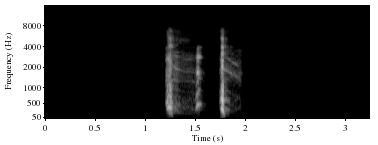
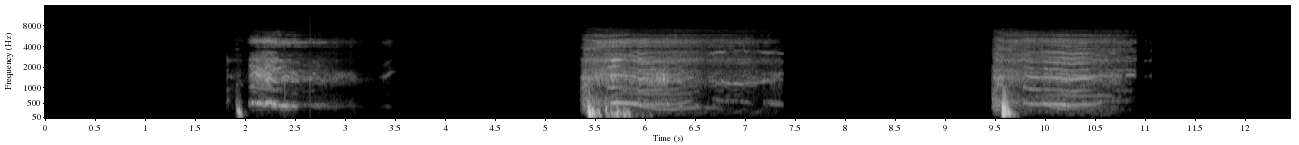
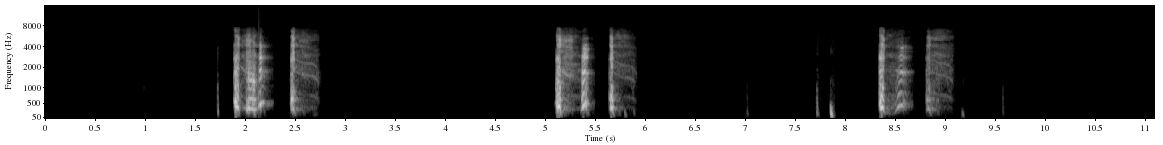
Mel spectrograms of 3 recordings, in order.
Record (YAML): cough_length: 3.2 s
cough_amplitude: 26693
cough_signal_mean_std_ratio: 0.13
exhalation_length: 12.5 s
exhalation_amplitude: 27370
exhalation_signal_mean_std_ratio: 0.24
three_cough_length: 11.1 s
three_cough_amplitude: 28729
three_cough_signal_mean_std_ratio: 0.17
survey_phase: beta (2021-08-13 to 2022-03-07)
age: 45-64
gender: Female
wearing_mask: 'No'
symptom_none: true
symptom_onset: 5 days
smoker_status: Ex-smoker
respiratory_condition_asthma: false
respiratory_condition_other: true
recruitment_source: REACT
submission_delay: 2 days
covid_test_result: Negative
covid_test_method: RT-qPCR
influenza_a_test_result: Negative
influenza_b_test_result: Negative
